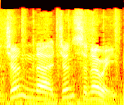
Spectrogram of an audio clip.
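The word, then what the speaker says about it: Jun Senoue: actually, Jun Sanoi, because I've actually found out through the SSMB that that's how you pronounce it. So, no more on me pronouncing it wrong.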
